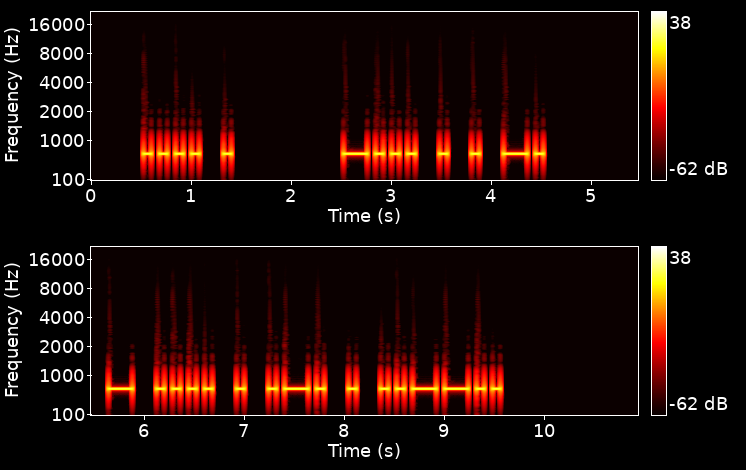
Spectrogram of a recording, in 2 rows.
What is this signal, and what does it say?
Morse code, heard as a keyed tone, about 15 wpm, 700 Hz. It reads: HE BEEN THERE?
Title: 2x Word-Spacing - Sentences from Top 100 Words - 15wpm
